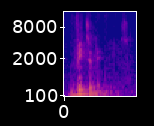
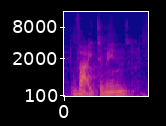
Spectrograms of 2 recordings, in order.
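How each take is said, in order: First: It is said with a British pronunciation. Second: It is said with an American pronunciation.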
